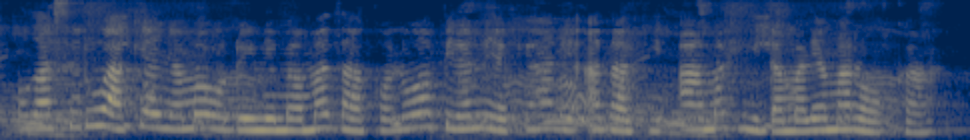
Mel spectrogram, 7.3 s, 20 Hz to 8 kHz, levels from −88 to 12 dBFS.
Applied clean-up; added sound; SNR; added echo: none; Crowd / Gasp; 14 dB; reverberation time 1.3 s.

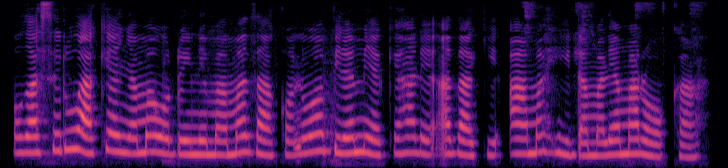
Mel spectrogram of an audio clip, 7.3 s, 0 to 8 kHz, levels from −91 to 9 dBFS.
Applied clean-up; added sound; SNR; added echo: none; none; none; none.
